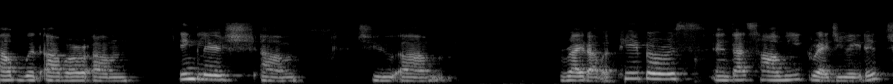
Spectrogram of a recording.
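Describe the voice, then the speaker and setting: Speech with a non-native accent comes very slowly, with ordinary pitch variation. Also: woman. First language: not English. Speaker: reference librarian. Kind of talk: conference presentation. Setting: video call. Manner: halting, many fillers.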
